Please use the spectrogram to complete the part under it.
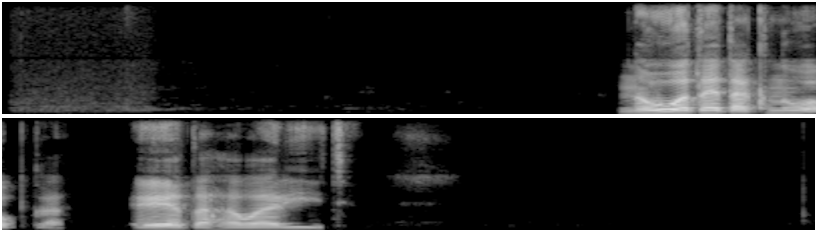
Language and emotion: Russian, angry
